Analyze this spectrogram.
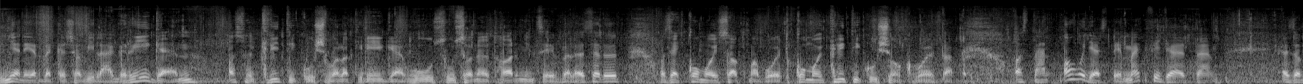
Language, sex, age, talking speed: Hungarian, male, 60-79, 130 wpm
